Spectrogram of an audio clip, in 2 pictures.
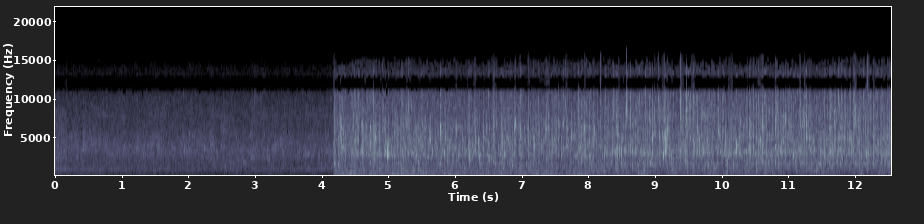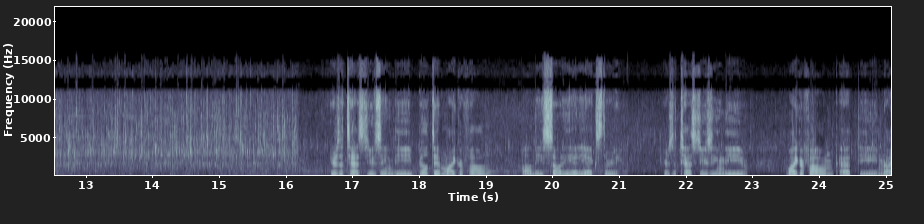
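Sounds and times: fountain water splashing: 4.2s - 18.6s
low steady hum: 4.2s - 21.2s.

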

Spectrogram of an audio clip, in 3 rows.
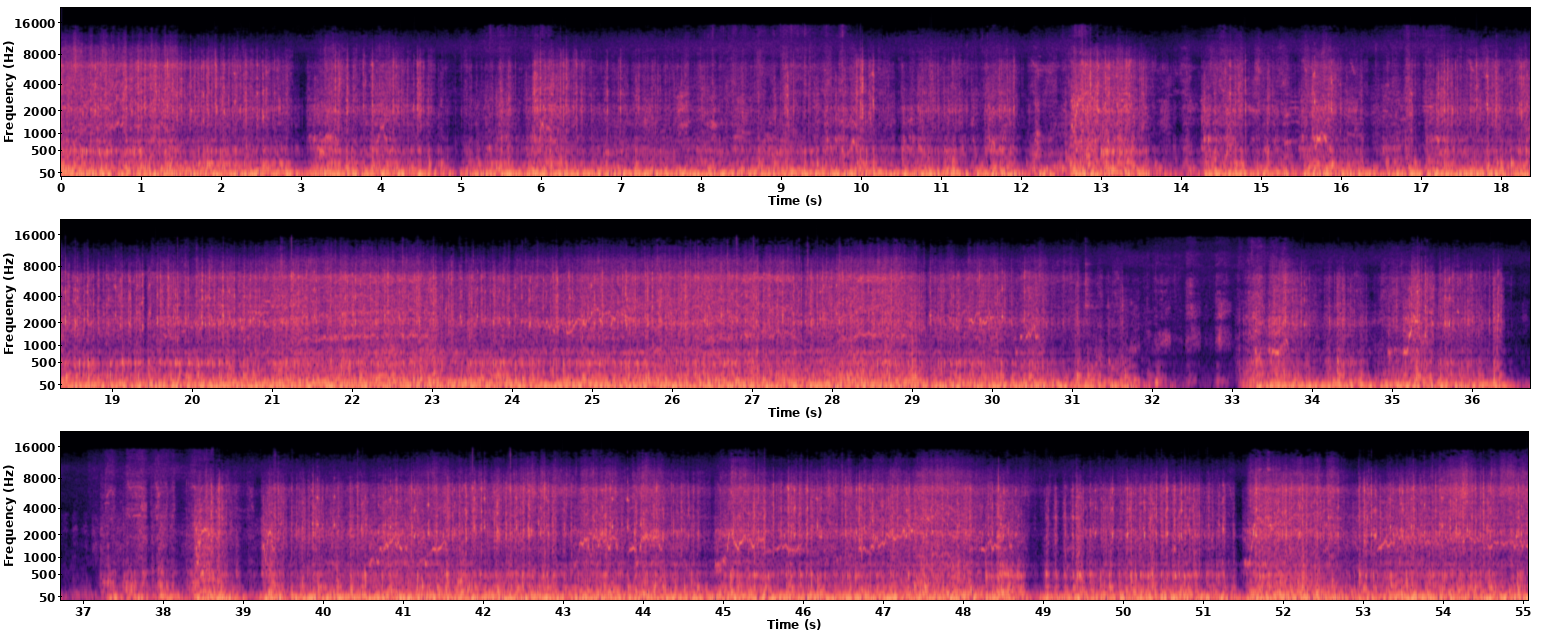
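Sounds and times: tyres on gravel: 12.7s - 35.5s
toy truck motor: 16.8s - 31.0s.

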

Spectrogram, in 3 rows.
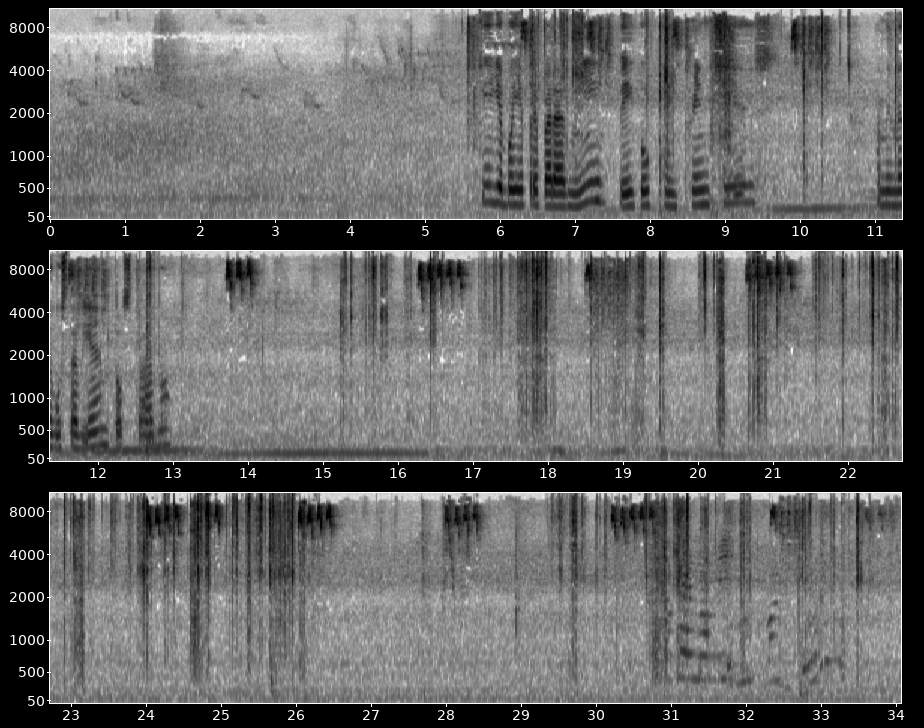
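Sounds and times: knife scraping toasted bagel: 15.2s - 26.3s, 29.4s - 33.7s.

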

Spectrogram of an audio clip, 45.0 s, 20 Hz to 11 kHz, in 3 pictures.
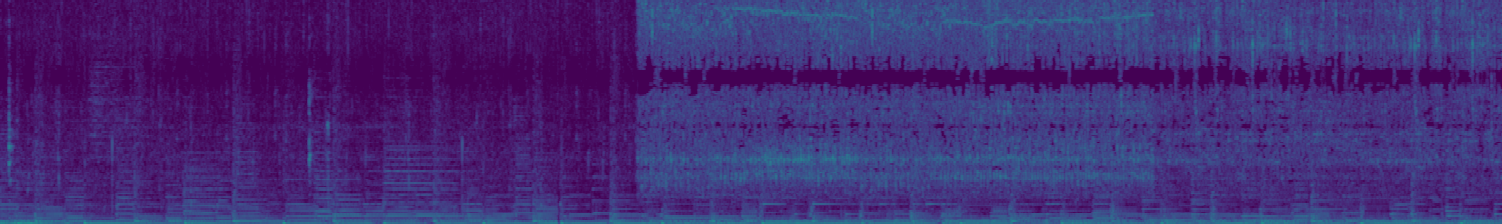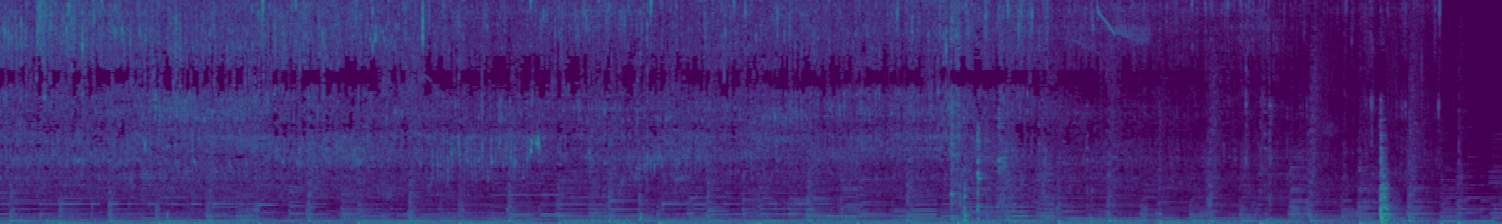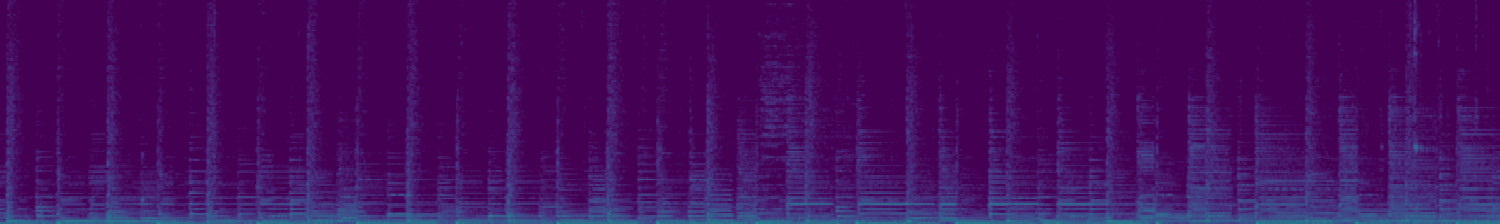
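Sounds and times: potatoes sizzling in hot oil: 0.0s - 29.6s
background music: 0.0s - 45.0s.

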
